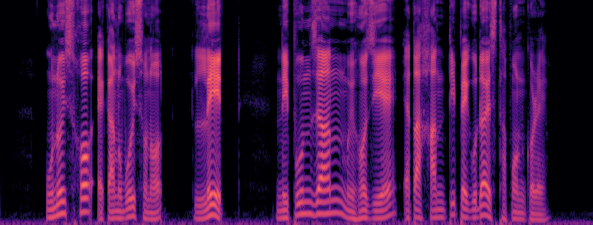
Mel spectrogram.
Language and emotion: Assamese, neutral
